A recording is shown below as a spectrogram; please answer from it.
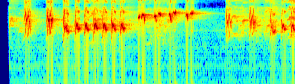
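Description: Javan bush lark song: rapid, bright, high chirping notes in quick runs, a brief thin trill, then more sharp chirps after a short pause.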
